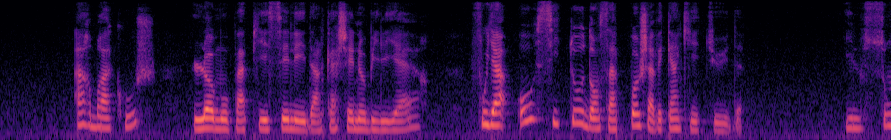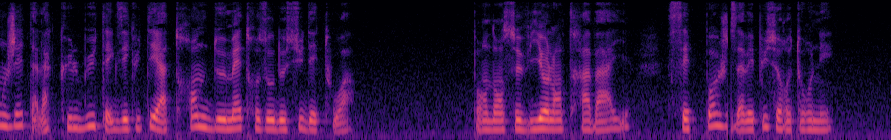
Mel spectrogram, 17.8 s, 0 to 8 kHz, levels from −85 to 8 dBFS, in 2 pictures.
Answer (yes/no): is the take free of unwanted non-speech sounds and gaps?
no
